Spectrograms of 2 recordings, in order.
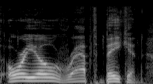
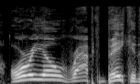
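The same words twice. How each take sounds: First: Said in the usual way. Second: Slow, a bit louder, in disbelief; stunned echo of a weird food; incredulous. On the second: Real, not acted. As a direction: repeat it like you can't believe it. Stunned by chat's food idea.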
